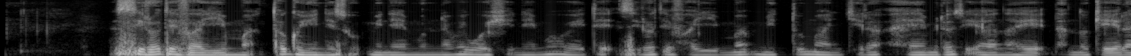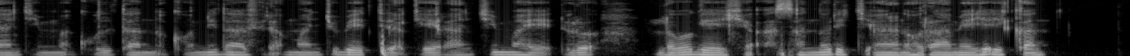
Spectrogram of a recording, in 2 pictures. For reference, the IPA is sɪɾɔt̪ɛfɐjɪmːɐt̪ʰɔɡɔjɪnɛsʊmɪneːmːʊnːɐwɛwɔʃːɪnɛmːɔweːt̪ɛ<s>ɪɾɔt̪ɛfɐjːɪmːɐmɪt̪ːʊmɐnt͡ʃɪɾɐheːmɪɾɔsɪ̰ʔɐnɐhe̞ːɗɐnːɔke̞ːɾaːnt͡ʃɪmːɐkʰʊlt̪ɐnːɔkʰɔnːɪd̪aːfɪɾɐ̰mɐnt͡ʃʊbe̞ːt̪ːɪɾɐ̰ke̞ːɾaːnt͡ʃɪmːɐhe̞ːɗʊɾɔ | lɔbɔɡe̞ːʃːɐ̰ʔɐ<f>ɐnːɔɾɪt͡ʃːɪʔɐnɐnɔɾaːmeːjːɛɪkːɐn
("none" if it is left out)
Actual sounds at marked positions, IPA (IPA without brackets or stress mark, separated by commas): s, s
